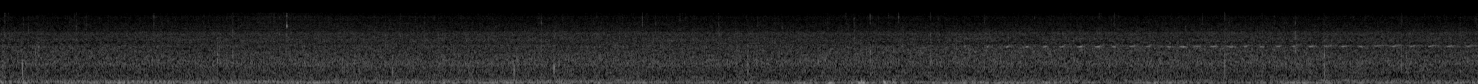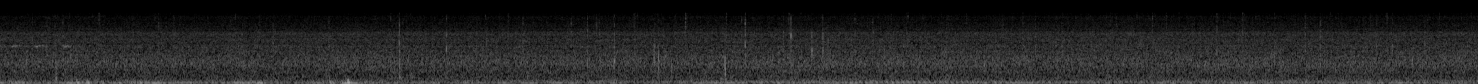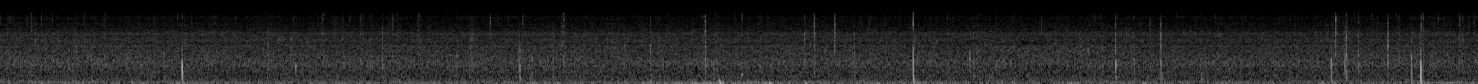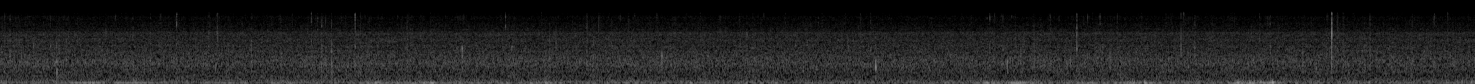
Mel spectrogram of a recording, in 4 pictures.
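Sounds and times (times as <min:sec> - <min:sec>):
rain falling on pond water: 0:00.0 - 0:59.0
single raindrops striking: 0:42.7 - 0:48.0.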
